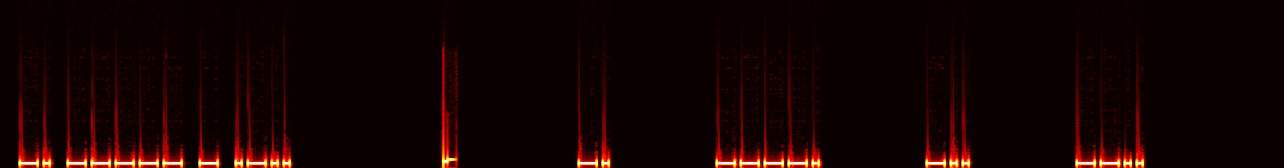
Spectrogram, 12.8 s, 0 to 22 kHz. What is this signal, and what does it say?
Morse code, heard as a keyed tone, about 20 wpm, spaced as for 10 wpm, 700 Hz. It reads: N0TL N9DZ
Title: USA Call Signs - 4 Characters - 6x Character Spacing - 20wpm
